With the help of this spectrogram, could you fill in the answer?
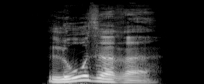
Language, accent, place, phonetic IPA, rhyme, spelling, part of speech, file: German, Germany, Berlin, [ˈloːzəʁə], -oːzəʁə, losere, adjective, De-losere.ogg
- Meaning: inflection of lose: 1. strong/mixed nominative/accusative feminine singular comparative degree 2. strong nominative/accusative plural comparative degree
